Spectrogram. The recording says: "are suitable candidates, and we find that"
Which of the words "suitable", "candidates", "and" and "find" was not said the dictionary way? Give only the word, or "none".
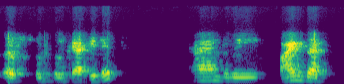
candidates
